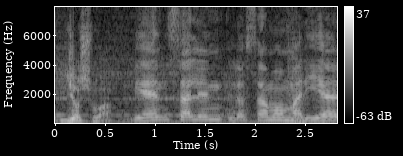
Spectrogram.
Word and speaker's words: Joshua: ¿Cómo se pronuncia? Joshua.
